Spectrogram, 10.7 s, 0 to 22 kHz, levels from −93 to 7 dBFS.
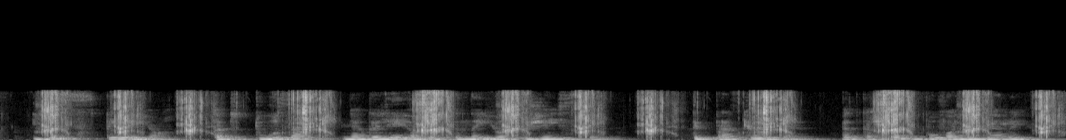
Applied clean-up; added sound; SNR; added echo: none; Chewing, mastication; 3 dB; reverberation time 0.6 s.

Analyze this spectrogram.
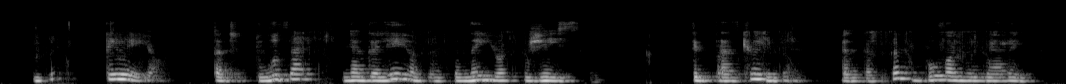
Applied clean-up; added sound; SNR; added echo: neural mask model DeepFilterNet 3.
